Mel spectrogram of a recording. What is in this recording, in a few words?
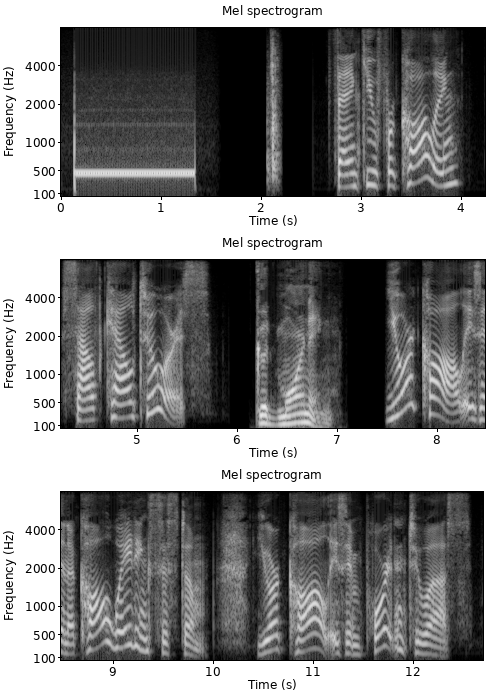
Telephone, english listening survival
